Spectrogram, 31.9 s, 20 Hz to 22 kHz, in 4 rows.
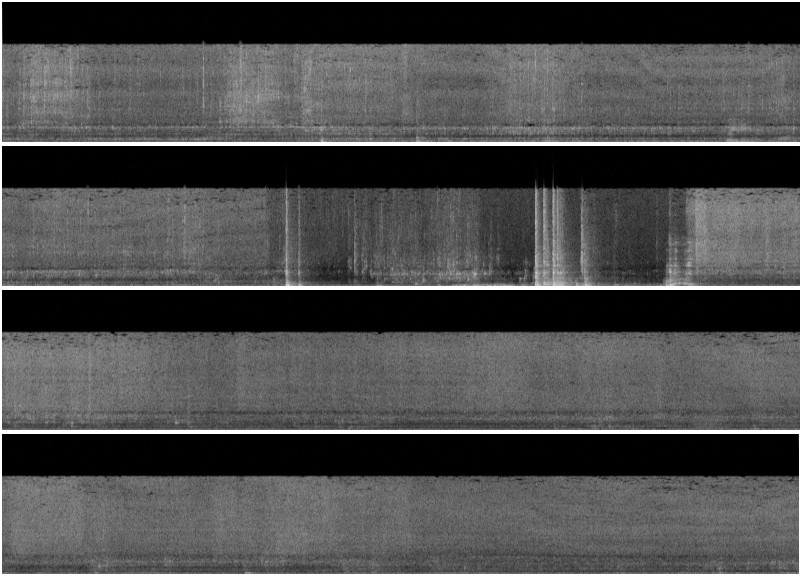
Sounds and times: Water tap, faucet: 0.0s - 10.8s, 11.4s - 13.1s, 14.7s - 31.9s
Sink (filling or washing): 0.0s - 13.4s, 14.6s - 31.9s
Water: 0.0s - 31.9s.

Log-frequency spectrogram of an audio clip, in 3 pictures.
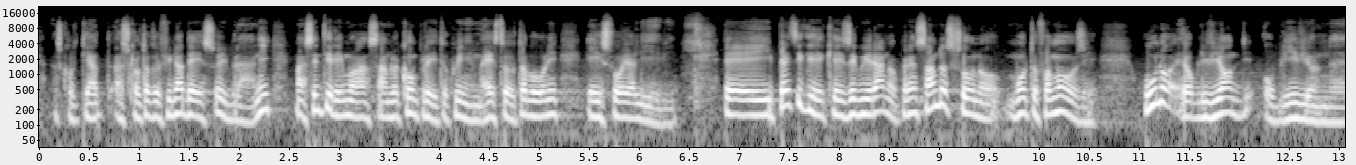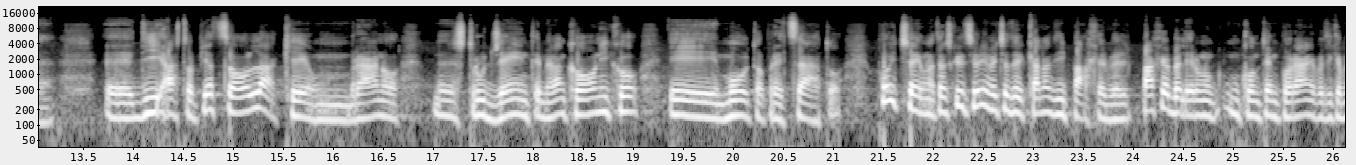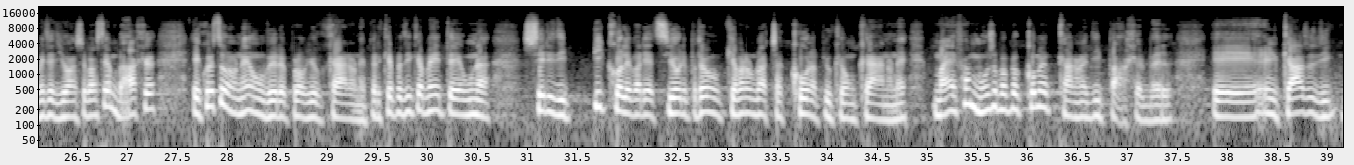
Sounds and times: Speech: 0.1s - 39.1s.

